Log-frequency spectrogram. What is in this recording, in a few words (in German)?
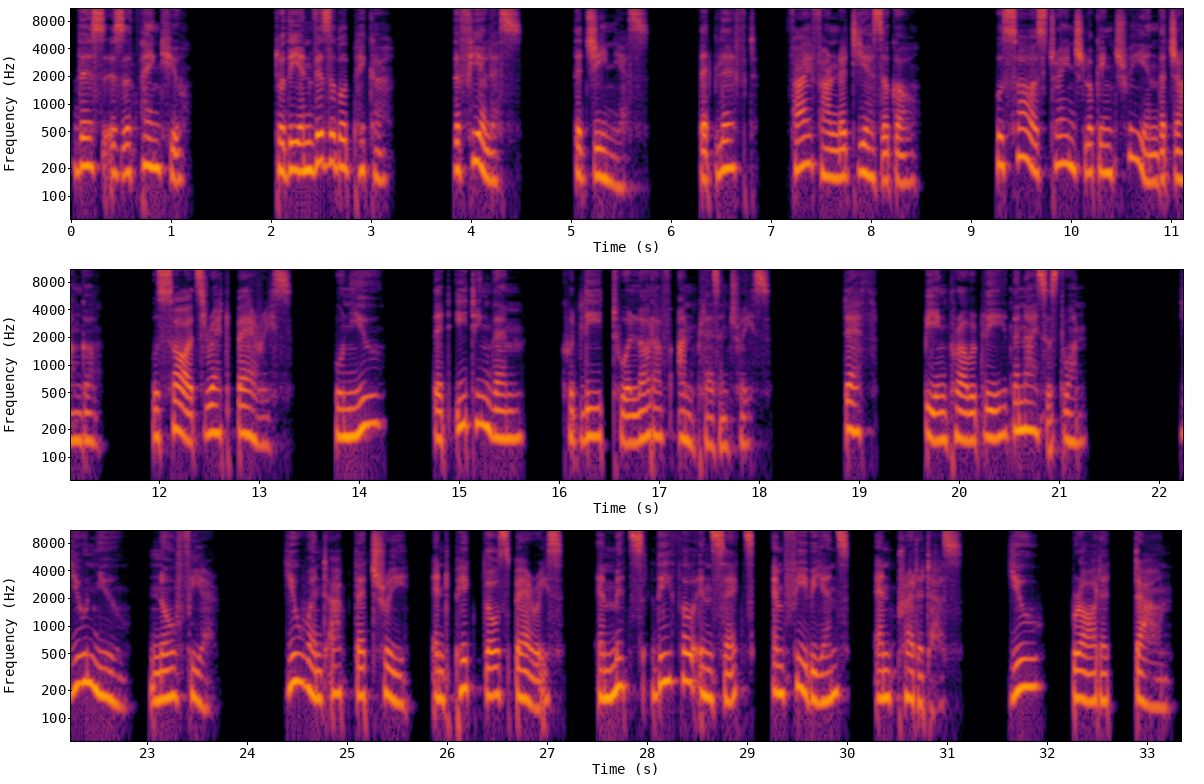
Englisch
